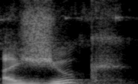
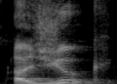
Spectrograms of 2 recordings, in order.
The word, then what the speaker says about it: Ajuch: I think it's called the Ajuch. Ajuch, A-J-U-C-H, Ajuch.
